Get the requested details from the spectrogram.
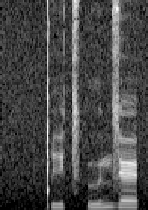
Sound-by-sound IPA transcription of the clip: ǃ i t͡sʼ ɯ n z ɛ

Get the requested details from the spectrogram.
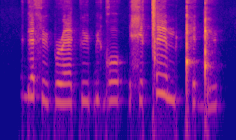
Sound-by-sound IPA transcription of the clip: ɡ ɛ˦ s yː˨ p ɹ ɛː˨ k yː˨ ɓ y˨ ɡ o˧ | ɕ ɛ˨ ǀ eː˦˨ m y˨ ǃʰ e˨ ɡ͡ǃ y˨

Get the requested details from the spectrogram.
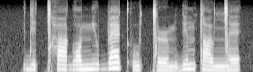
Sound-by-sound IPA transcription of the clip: d ɪ˧ ǀʰ ɑ˧ ɡ ɔ˧ mʲ u˧ b æ˦ kʼ u˨ ǀ ə˞˨ m ɠ ɪ˦ m t ɑ˧ u̯ ŋ͡ǀ ɛ˧

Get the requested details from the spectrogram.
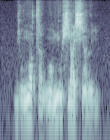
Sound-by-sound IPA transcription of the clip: b j u˧ n̪ ɔ˥˧ t͡s a˨˩ w ŋ ɔ̃˥˧ m j u˥˧ ɕ j a˧ ɕ ã˨˩ l i˨˩

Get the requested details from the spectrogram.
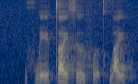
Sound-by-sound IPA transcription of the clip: f w e˧˥ ɪ̯ t̪ a˥ ɪ̯ s ɹ̩˥˩ f ɤ̰˨˩ t̪ʰ w a˦ ɪ̯

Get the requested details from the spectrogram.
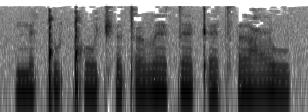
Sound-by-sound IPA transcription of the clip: ŋ ɛ ǃ u ǃʰ o t͡ʃʼ ə tʼ œ β ɛ t ɛ kʼ ɛ t͡sʼ ɜ ʕ u

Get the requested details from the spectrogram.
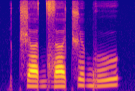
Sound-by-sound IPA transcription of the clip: t͡ʃ ɐ d͡z ɐ t͡ʃ ø b u

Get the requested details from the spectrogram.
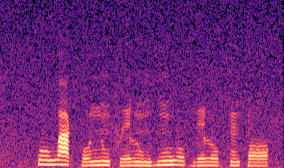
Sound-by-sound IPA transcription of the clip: k͡p o˦ w a˦˨ k͡p o˨˦ n ũ˦˨ f e˨˦ l ũ˧ ɡ͡b ũ˦ w o˦˨ b e˧ l o˦ k ɛ̃˦ k͡p ɔ˦

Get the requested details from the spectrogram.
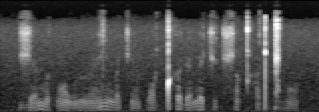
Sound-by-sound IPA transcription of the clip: ʒ ɛ˨˩˦ m ə˩˧˩ ɠ ɔ̃˩˧˩ w ɯ˩˧˩ ɹ ɛ̃˨˩˦ z ŋ ɐ˨˩˦ t͡ʃ ɛ̃˨˩˦ p ɔ˩˧˩ ǃʰ ə˥˨ ɗ ɛ˨˩˦ n ɛ˥˨ t͡ʃ ɯ˥˨ t͡ʃ ʃ ɐ̃˥˨ qʰ ə˨˩˦ d ɡ͡ǁ ɔ̃˥˨

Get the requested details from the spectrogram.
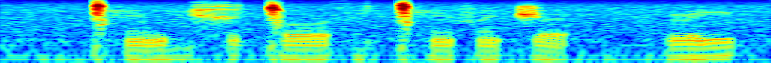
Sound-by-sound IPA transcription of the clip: ǀʰ ẽ w i̤ x ɘ ǀ oː θ ə̤ ǀʰ ẽ f ɛ̃ t͡ʃ ə | ɭ i

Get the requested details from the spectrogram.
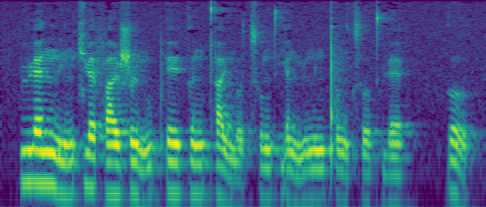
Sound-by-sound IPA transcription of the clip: l ɥ ɛ˥ n n̪ i˧˥ n t͡ɕ ɥ ɛ˥˩ f a˥ ɪ̯ ʂ ɻ̩˥˩ n̪ u˥ pʰ e˥ ɪ̯ k ə˥ n t̪ʰ a˥˩ ɪ̯ n̪ ɤ˨˩ t͡sʰ ʊ˥ ŋ t̪ʰ j ɛ˥˩ n m y˥ n̪ i˥ ŋ pʰ ɤ˥˩ ŋ t͡sʰ ɤ˥ t̪ʰ ɥ ɛ˥ | k ɤ˥˩

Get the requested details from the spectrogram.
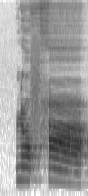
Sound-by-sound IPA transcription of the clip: ɳ ɔ f h ɑː

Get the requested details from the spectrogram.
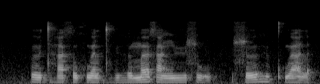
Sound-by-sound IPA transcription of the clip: p ɵ dʱ a x ɐ xʷ a l dʱ ʉ ɦ ɵ m ɐ x a ŋ ʉ ɬ u | ɬ ɵ ɦ ʉ kʷʼ a l

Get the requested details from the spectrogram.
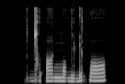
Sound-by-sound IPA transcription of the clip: ɡ͡ǀ ʊ ʔ ɑ ŋ͡m ɔ ɡ ɪ ɖ ə k͡p ɔ

